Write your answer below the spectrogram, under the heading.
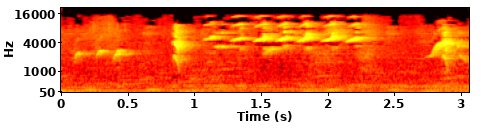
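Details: Ashy tailorbird singing a quick run of bright, high chirps, with short downward-swept notes at the start and end, over a low background hum broken by regular soft thuds.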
